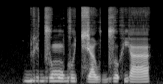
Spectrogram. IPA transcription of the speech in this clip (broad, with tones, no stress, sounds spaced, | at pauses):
b i˦ d͡z o˦ m ɡ o˥˧ t͡ɕ a˨˩ w d͡z o˦ ʔ j a˨˦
